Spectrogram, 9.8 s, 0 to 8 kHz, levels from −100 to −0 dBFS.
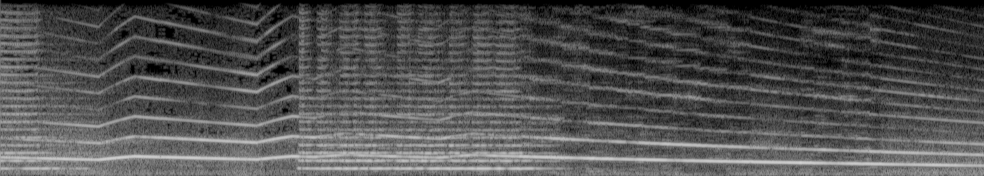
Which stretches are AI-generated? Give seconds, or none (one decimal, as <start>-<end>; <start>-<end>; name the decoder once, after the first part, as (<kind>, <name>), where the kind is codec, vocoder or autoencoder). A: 5.2-7.5 (codec, SNAC); 8.0-8.8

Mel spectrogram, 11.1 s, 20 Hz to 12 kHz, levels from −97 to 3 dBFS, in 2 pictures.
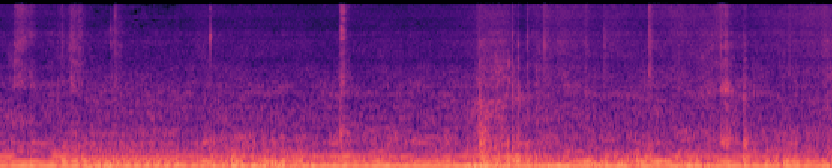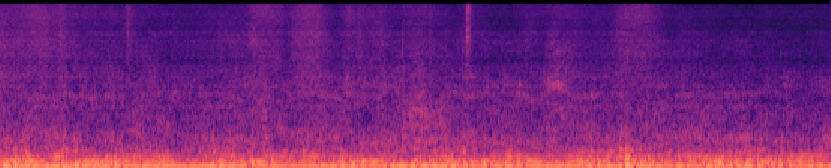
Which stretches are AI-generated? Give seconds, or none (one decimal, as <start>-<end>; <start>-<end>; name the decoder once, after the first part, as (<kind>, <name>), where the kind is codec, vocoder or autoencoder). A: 0.0-0.6 (codec, SNAC); 1.2-11.1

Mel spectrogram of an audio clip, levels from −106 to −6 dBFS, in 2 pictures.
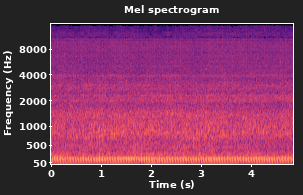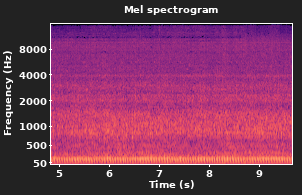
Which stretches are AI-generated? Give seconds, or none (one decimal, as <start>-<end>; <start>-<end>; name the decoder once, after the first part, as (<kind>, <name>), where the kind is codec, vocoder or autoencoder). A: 0.0-8.7 (codec, SNAC)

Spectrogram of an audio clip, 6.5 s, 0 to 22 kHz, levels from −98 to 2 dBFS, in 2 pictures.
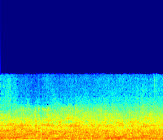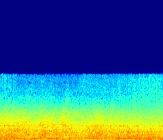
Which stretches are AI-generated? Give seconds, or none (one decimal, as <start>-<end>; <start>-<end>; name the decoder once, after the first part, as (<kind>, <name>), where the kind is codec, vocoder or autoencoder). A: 0.0-3.0 (codec, SNAC); 3.6-4.9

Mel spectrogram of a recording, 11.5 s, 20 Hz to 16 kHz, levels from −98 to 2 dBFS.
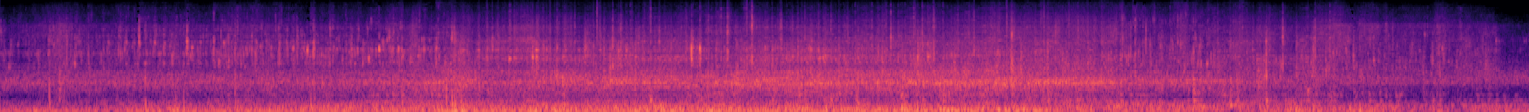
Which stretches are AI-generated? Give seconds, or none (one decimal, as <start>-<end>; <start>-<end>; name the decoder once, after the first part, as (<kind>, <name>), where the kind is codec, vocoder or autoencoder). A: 3.4-8.4 (codec, SNAC); 9.1-10.0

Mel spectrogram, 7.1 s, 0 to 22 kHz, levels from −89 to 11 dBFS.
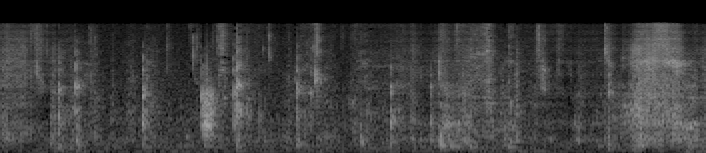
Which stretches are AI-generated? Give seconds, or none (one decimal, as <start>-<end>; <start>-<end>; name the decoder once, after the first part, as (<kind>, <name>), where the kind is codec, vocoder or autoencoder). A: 0.0-0.7 (codec, SNAC); 4.0-4.7; 5.3-7.1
